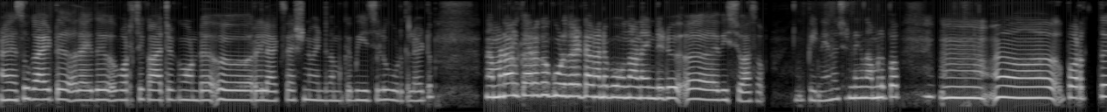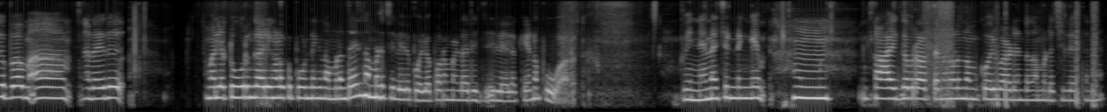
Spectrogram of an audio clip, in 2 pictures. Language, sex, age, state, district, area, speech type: Malayalam, female, 45-60, Kerala, Kozhikode, urban, spontaneous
